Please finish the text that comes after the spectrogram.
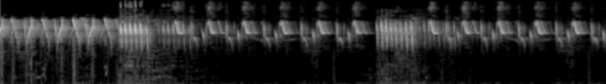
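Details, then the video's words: Gacor song of a mountain tailorbird, known locally as prenjak gunung: quick, high chirped notes in runs, broken twice by brief harsh, noisy bursts, then resuming as evenly spaced sharp notes. "suara gacor cigun daput"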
